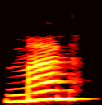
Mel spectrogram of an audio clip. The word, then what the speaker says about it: manducat: And then the next word, again, three syllables, manducat. Pretty much like they all look.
